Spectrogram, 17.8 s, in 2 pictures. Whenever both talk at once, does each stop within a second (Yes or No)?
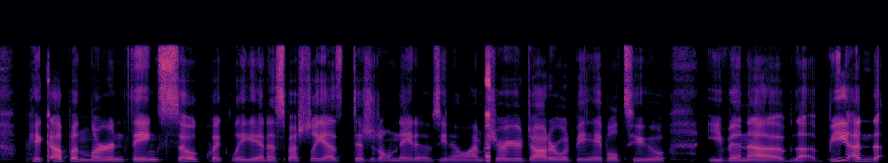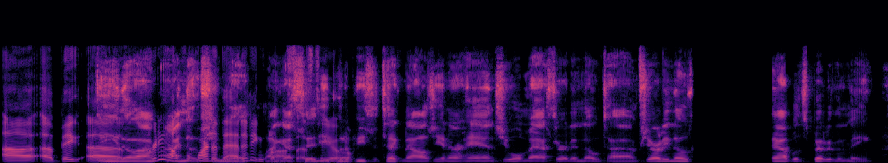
No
